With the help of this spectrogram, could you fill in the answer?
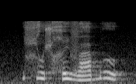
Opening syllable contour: falling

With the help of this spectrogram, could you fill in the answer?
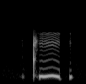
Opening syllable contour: falling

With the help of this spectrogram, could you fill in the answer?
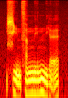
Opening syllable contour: low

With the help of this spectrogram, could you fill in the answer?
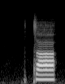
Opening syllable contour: high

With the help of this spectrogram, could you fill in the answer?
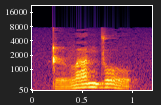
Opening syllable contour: low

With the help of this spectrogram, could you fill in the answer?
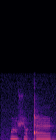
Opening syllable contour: high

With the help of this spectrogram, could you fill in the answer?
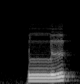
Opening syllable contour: rising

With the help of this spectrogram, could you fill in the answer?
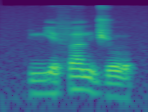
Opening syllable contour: low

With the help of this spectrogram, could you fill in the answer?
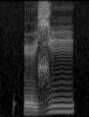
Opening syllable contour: low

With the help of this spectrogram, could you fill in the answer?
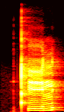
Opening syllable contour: rising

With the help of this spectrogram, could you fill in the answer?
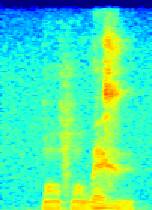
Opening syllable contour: low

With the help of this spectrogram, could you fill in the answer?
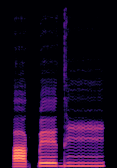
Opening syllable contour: low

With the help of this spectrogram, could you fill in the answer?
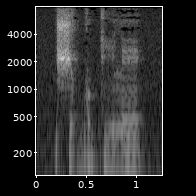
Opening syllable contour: low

